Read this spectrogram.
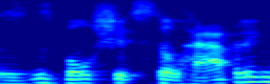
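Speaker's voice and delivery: ordinary talk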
